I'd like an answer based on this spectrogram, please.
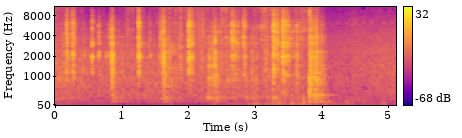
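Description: Irregular metallic clicks and clanks from a small crane's lifting gear as an inflatable dinghy is craned out of the water on a bridle, with a louder knock just before four seconds in, after which the clatter stops.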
